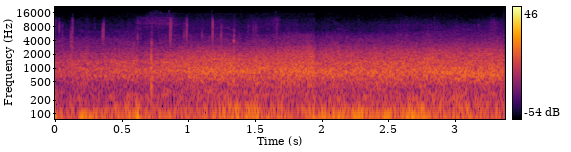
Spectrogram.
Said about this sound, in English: It's a little noisy with these cars driving by.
